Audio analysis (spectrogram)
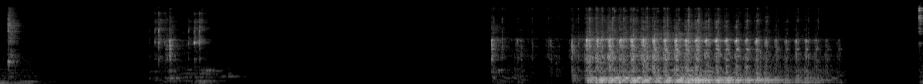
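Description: A sewing machine stitches trouser fabric with a coarse basting stitch, first in brief isolated taps, then in a steady run of about three seconds, close and clear.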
